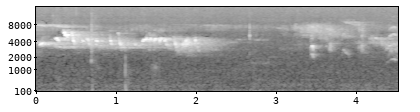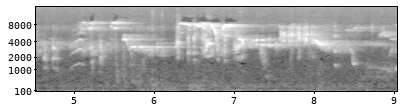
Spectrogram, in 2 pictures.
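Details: Funny singing of a Eurasian jay, said to sound like a child's laugh: a busy medley of whistled notes, scratchy chatter and sharp clicks, rising and falling in pitch, fairly steady throughout over soft low background noise.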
